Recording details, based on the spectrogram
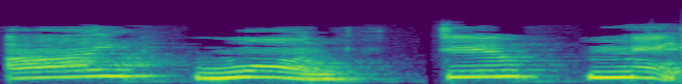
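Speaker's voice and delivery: very slow, choppy, stopping after every single word. Showing how not to read aloud: a pause after each word. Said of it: "like put many stops after each word".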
